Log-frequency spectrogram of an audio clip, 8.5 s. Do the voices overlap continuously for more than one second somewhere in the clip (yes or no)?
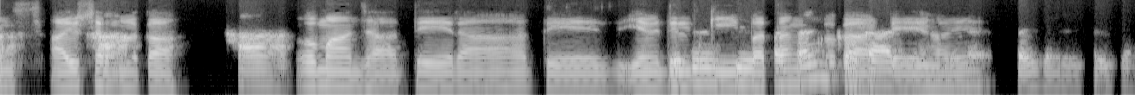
yes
